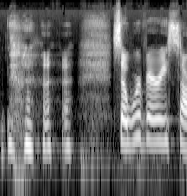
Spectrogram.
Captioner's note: laughter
